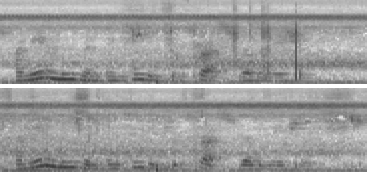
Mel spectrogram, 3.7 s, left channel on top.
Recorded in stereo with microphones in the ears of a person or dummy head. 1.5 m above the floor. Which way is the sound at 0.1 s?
65° left (ahead or behind).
